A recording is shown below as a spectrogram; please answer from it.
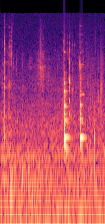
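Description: A metal spoon clinking twice against a small stainless steel cup, the two clinks a third of a second apart, each ringing briefly.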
